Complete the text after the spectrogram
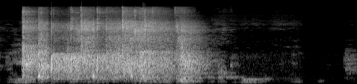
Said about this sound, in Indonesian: marilah kita berikan tepuk tangan untuk kelompok 3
